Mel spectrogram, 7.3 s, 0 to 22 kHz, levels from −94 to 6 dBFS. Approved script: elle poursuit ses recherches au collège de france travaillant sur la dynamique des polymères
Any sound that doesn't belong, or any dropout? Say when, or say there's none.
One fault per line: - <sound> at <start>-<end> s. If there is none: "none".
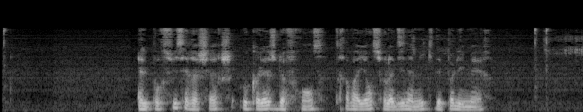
none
